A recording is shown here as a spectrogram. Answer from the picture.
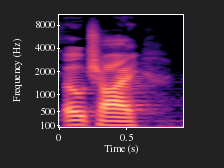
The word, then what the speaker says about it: Ochai: He did clarify to me that that is how you say his name. Luckily, actually, not to me directly, but I was in the room and someone else asked him after calling him Ochai. It is Ochai.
